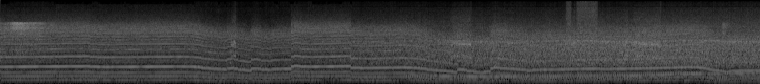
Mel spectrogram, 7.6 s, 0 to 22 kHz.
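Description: Formula One race car engines from the F1 Racing Championship game scream continuously at high revs, pitch rising and dipping through gear changes and a chicane, loud and steady with no talk.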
